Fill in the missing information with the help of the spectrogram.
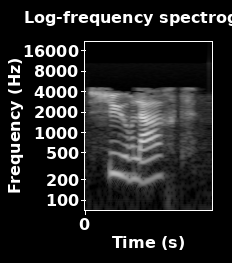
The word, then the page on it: Süürlecht: Bas Rhin; Herrlisheim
